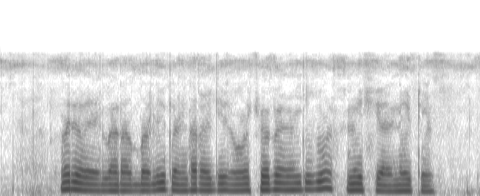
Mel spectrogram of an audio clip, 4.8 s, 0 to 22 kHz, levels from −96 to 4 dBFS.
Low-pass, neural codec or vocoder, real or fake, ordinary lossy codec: 7.2 kHz; codec, 16 kHz, 2 kbps, FreqCodec, larger model; fake; none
